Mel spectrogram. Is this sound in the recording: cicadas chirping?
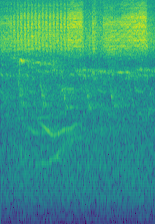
yes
